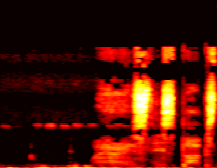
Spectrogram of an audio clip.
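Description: A woman speaks close to the microphone.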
